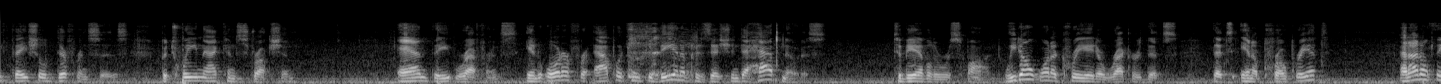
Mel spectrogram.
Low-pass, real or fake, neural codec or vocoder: 7.2 kHz; real; none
